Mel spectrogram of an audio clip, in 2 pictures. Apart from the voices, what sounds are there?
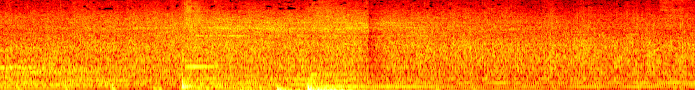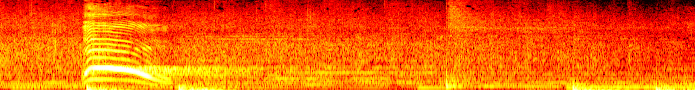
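audience applauding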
